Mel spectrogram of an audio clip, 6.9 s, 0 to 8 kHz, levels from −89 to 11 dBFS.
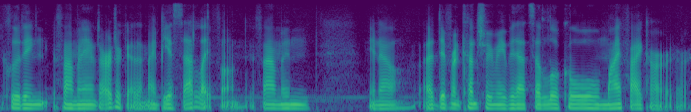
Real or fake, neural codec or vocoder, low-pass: fake; codec, 16 kHz, 6 kbps, DAC; 7.2 kHz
